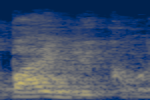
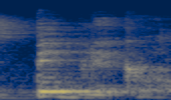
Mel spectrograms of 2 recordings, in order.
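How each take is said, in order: First: 'biblical' wrongly as BYE-blical; long-i biblical. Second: 'biblical' as BIB-lical; short-i biblical. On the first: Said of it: "it's not biblical". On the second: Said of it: "it's biblical". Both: Shown as a demonstration.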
